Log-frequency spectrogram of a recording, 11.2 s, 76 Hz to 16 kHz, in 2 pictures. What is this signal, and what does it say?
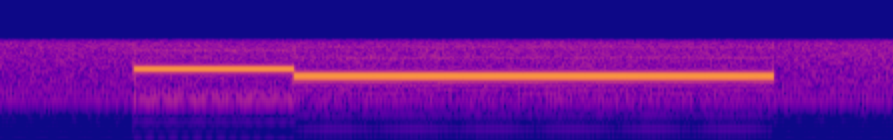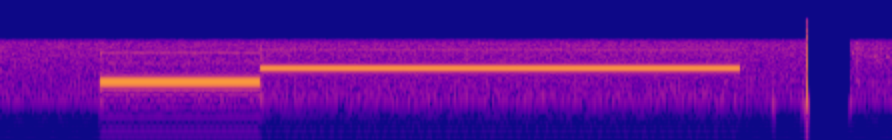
Two-tone page, heard as a one-second tone, then a three-second tone, about 1150 then 880 Hz, about 710 then 1180 Hz. It is heard from 0.8 to 10.2 s.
